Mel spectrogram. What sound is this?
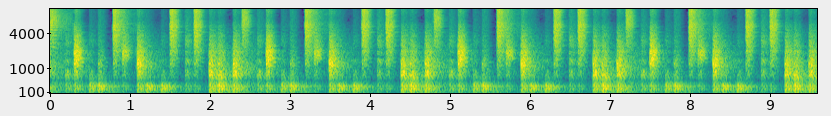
Nexsyn Shuffle Snare
Simple synthie beat made with Nextsyn-AU for Mac OSX in Garage Band.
